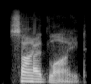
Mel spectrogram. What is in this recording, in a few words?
"sidelight", American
